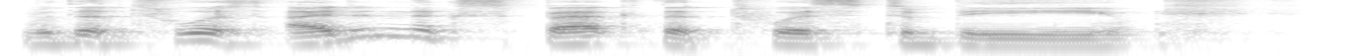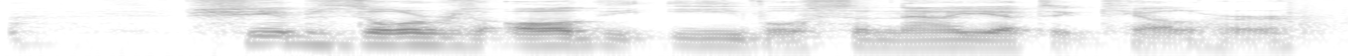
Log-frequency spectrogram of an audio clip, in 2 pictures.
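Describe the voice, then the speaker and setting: Guy with a lowish voice doing chill unscripted game commentary, kinda rambly, thinks out loud. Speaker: streamer reacting to a visual novel. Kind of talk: casual off-the-cuff game commentary.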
